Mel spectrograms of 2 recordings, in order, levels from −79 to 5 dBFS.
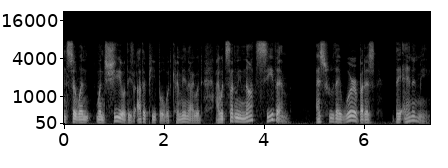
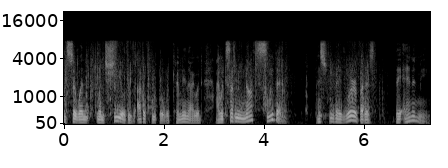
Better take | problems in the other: first | noise reduction (neural mask model RNNoise)

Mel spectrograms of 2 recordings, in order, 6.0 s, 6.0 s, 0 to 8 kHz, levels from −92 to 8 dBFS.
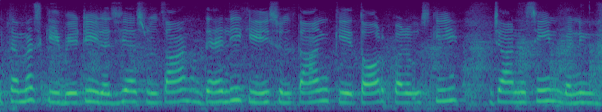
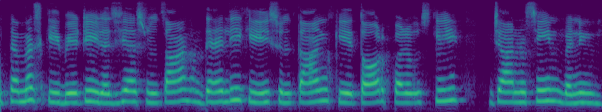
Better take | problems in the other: first | noise reduction (neural mask model DeepFilterNet 3)

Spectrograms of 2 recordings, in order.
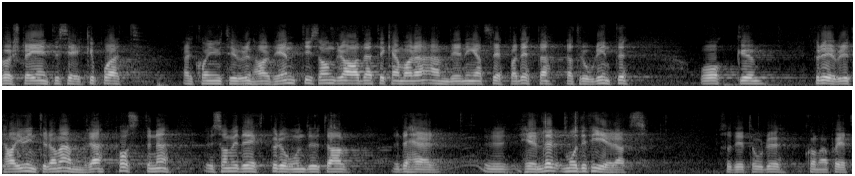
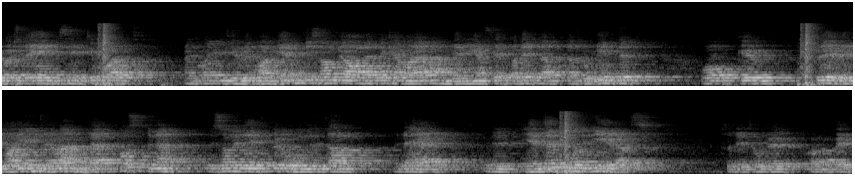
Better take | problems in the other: first | background sound (Slam); 11 dB below the speech // room echo; dies away in 1.2 s

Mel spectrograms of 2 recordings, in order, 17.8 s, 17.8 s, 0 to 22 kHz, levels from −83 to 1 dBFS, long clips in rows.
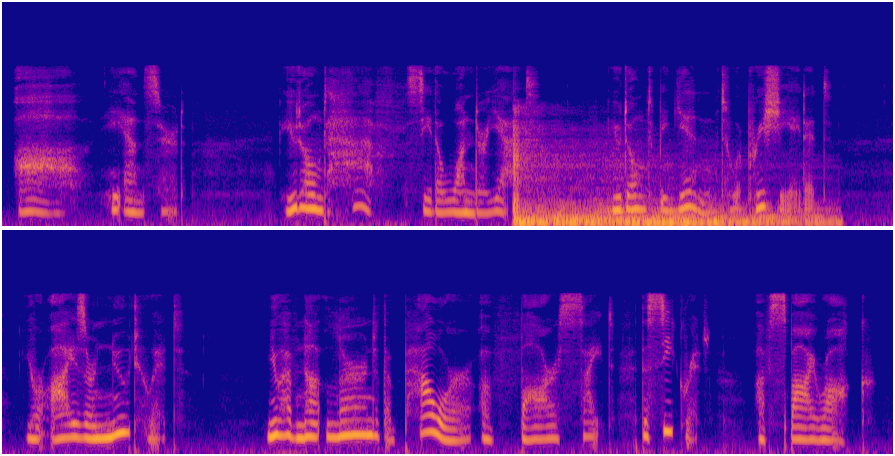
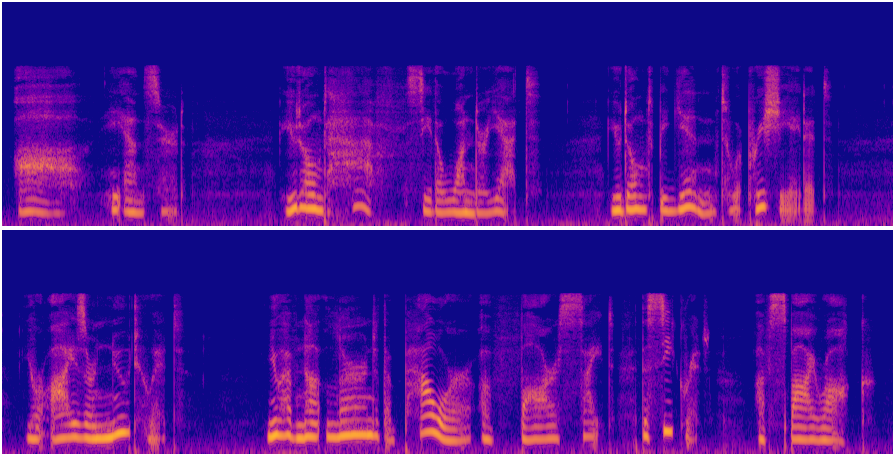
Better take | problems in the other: second | background sound (Boom); 4 dB above the speech

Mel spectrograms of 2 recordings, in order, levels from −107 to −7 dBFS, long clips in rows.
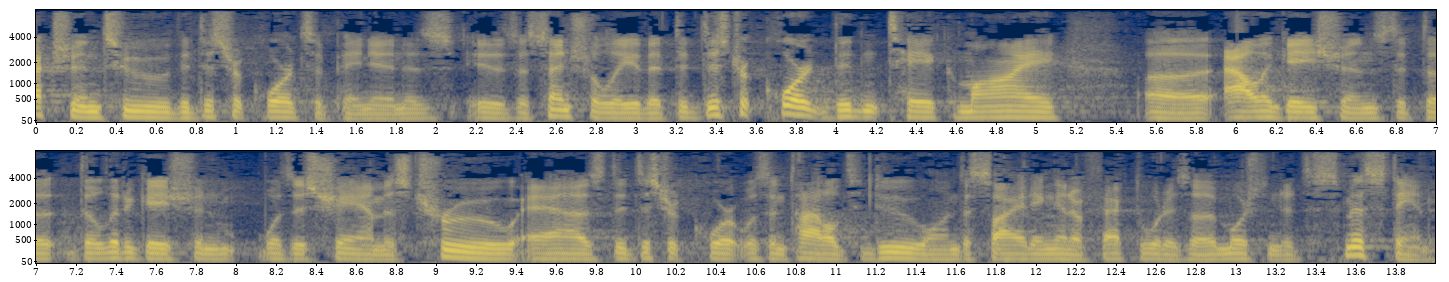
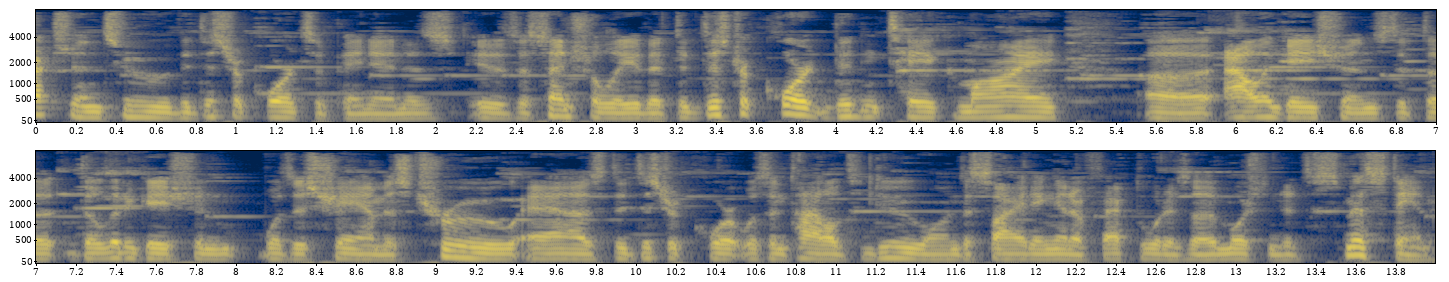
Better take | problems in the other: first | noise reduction (classical method WPE with log-MMSE)

